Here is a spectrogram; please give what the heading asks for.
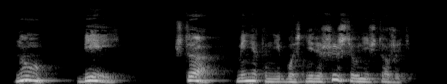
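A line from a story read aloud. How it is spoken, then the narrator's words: Angry exclamation. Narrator (Russian): Семидан гневно воскликнула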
